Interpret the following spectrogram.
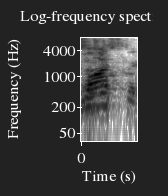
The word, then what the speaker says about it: swastika: Swastika. There is no H in the beginning of that word.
